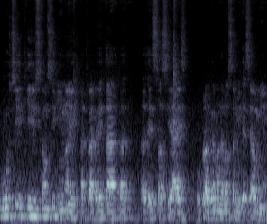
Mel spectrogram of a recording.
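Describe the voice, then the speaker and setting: Fairly even intonation, with audible room echo and noticeable background noise. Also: man. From Brazil, Northeast (Bahia interior). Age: 30s. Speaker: radio show guest. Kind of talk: radio interview, life story. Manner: hesitant, many fillers.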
